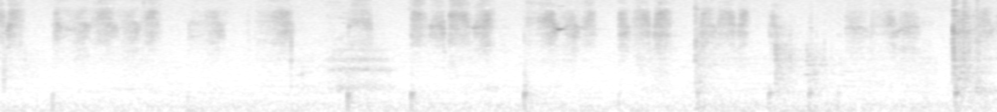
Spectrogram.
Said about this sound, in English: I'm going to show you something in just a minute that we're going to put down, but I'm going to write it right now.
